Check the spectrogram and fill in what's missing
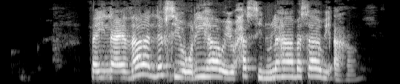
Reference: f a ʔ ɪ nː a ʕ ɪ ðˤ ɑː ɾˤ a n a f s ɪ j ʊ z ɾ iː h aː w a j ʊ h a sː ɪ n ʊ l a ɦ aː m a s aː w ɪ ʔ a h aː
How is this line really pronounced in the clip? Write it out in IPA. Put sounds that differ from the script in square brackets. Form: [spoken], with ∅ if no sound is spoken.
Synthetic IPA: f a ʔ ɪ nː a ʕ ɪ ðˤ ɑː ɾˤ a [nː] a f s ɪ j ʊ [ɣ] ɾ iː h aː w a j ʊ [ħ] a sː ɪ n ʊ l a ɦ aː m a s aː w ɪ ʔ a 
